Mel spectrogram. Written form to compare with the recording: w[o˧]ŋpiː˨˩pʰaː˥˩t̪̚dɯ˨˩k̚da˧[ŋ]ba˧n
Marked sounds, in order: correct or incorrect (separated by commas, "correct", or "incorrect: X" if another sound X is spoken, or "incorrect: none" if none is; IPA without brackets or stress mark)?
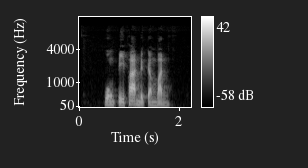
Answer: correct, incorrect: m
